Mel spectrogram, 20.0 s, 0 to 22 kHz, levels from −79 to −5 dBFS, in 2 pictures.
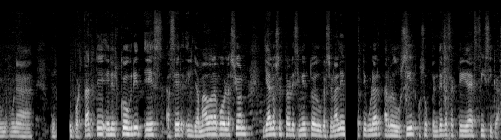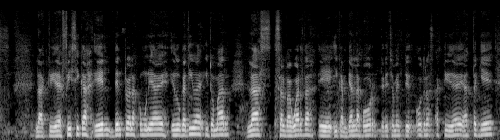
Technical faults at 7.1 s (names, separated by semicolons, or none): stream reconnect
